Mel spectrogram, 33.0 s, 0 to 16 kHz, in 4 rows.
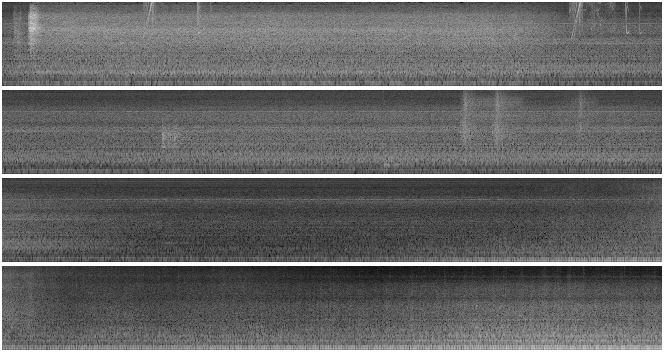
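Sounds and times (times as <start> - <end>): engine room machinery drone: 0.0 - 33.0
pressure washer spray hissing: 0.3 - 7.9.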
